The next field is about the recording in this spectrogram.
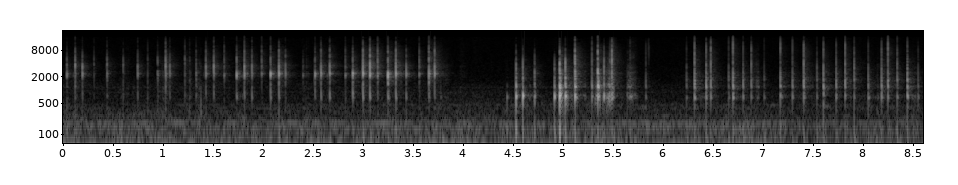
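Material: Plastic.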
